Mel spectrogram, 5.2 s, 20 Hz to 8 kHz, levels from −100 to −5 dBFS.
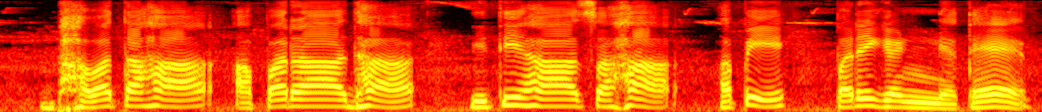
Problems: background sounds at intervals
